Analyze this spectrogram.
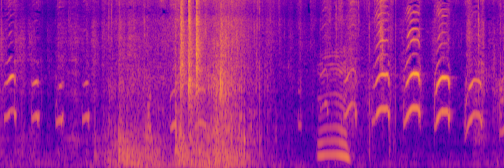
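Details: Puppies from mama GiGi's litter of six, nursing with their mother: a few thin high squeaks, then a rustling burst, then a run of loud arched whimpering cries, each rising and falling, about six in quick succession.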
